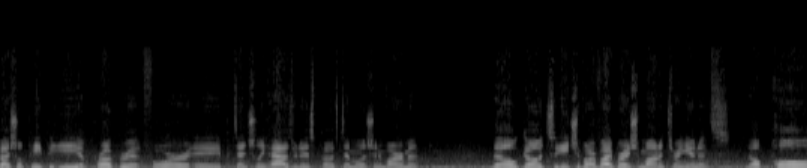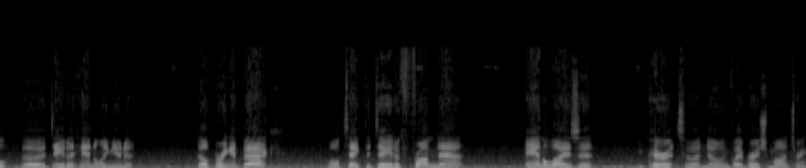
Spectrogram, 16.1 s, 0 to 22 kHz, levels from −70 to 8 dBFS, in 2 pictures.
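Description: Sample clock jitter runs through the whole clip. The converter's timing wobbles by a few microseconds, so the sample points land slightly off and produce a gritty hiss roughly 30 dB under the audio that thickens on loud, bright passages and vanishes in quiet gaps.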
